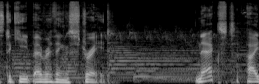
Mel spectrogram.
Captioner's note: birds chirping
